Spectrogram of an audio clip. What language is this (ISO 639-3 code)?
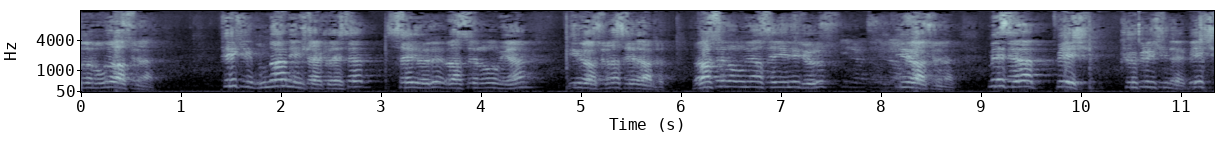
tur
